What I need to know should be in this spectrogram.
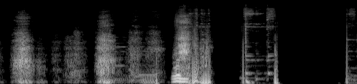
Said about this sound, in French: Voilà, j'ai fait ma gym. Je la fais avec vous. Et alors, j'étais complètement essoufflé.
